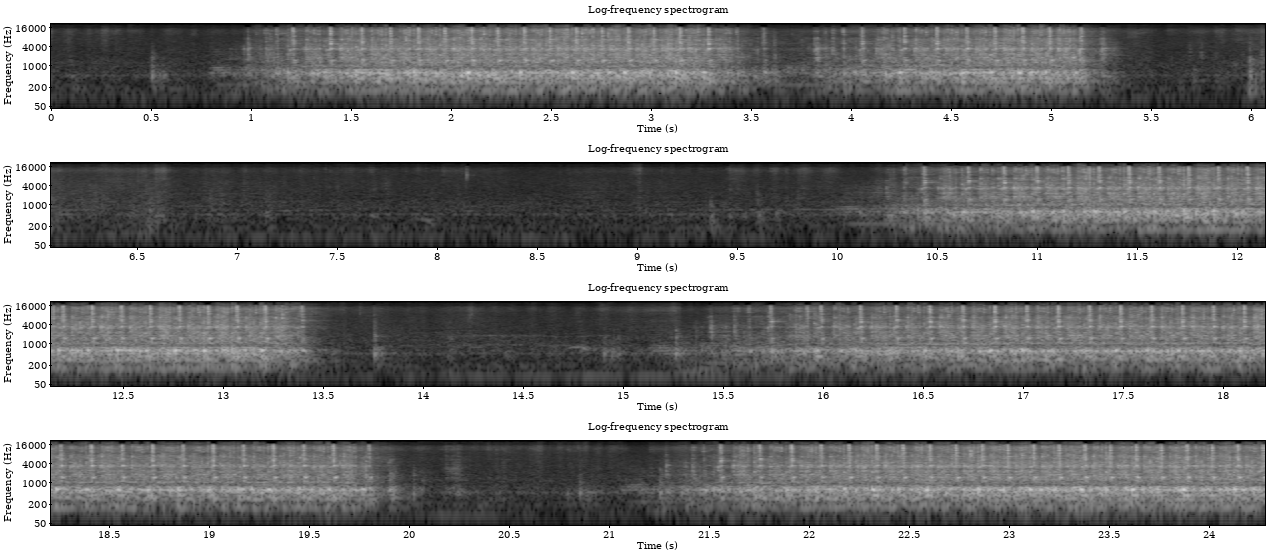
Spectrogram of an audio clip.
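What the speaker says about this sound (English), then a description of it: "And I'm just sewing the seam allowance." A sewing machine stitching a skirt's seam allowance runs in four close, steady bursts separated by quiet pauses, with no one talking.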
